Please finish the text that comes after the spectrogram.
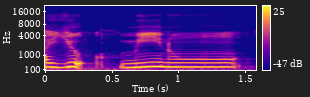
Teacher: حمزہ ساکنہ کے پڑھنے میں جھٹکا ہوتا ہے،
